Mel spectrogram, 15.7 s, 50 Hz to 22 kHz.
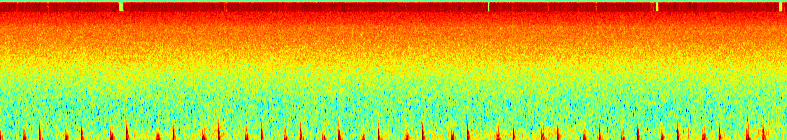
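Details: Silent ASMR recording of a male's continuous heart sounds: steady soft paired thumps at about 94 beats a minute, regular rhythm, no extra noises; normal heart sounds.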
